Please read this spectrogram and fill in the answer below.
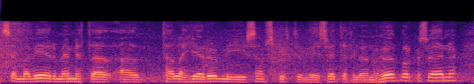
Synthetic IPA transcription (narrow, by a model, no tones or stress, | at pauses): sɛmaðvɪðɛɾʏmɛmːɪht̪aðaðt̪ʰaːlaçɛːɾʏmisamscɪft̪ʏmvɪðsveːjt̪afɪlœɣʏnawɦœːvʏpɔɾkasvaːjðɪnʏ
